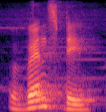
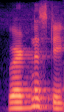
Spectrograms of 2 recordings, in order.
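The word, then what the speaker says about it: Wednesday: इसी तरह से दूसरा word adjust not adjust, एजर्न not adjourn, वेंसडे, वेंसडे इसका सही प्रोनाउंसिएशन है, वेडनेसडे कहना गलत है।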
